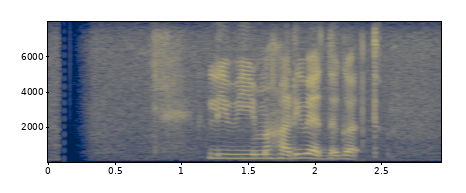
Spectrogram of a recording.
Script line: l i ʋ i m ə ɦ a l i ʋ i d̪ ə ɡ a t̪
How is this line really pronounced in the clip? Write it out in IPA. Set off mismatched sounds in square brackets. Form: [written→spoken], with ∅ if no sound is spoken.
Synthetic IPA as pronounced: l i ʋ [i→iː] m ə ɦ a [l→ɾ] i ʋ [i→æ] d̪ ə ɡ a t̪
